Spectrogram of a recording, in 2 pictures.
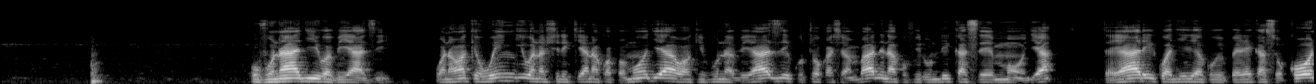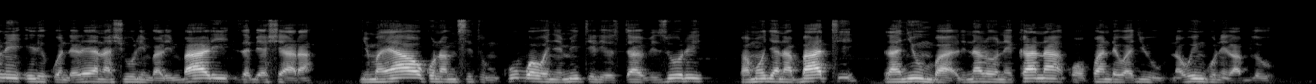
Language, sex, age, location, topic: Swahili, male, 25-35, Dar es Salaam, agriculture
